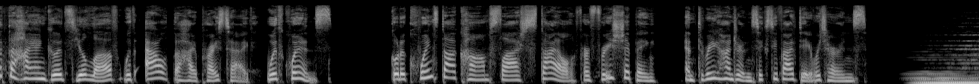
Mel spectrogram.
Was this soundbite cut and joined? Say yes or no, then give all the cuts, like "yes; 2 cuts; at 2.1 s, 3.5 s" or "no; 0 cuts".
yes; 1 cut; at 8.8 s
